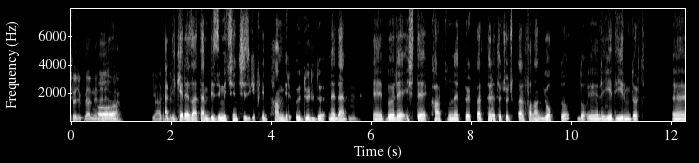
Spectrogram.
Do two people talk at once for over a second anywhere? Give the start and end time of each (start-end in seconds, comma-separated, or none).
none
